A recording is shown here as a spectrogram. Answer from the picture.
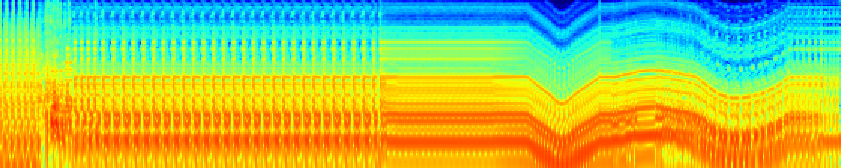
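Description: Electronic synthesizer music: a rapidly pulsing chord for about three seconds, then a held drone whose pitch swoops down and back up twice near the end.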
